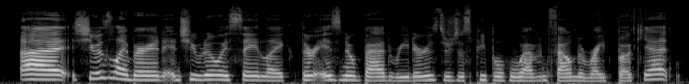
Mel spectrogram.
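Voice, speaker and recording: A woman speaks at a fairly quick pace with hardly any pauses, her tone animated. Her medium-pitched voice shows ordinary pitch variation on a very clean recording with a silent background. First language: French. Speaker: webcomic creator, panelist. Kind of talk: casual panel discussion. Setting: livestream.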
